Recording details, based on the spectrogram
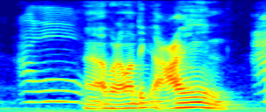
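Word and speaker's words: ع: আইন এসে বল আইন বলন আবার আমার দিকে আইন একটু শোনাও সবাইকে আইন সে নাও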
